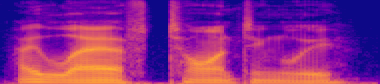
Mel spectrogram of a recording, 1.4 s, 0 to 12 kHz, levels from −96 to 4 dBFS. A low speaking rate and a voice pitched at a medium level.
No: slow, 125 wpm; very low, 85 Hz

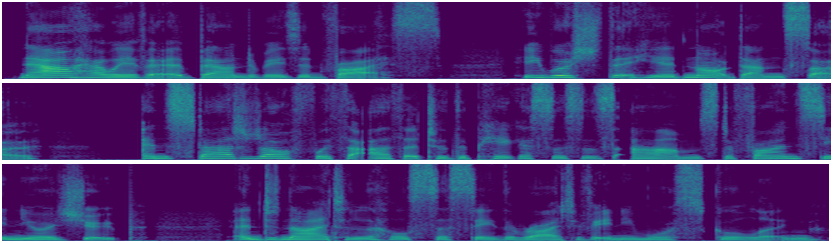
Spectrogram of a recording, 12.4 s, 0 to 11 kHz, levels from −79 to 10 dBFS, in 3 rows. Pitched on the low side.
No: high, 210 Hz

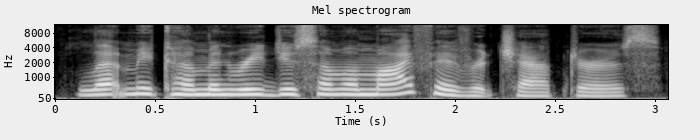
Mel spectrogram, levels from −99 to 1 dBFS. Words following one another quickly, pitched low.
No: fast, 215 wpm; high, 215 Hz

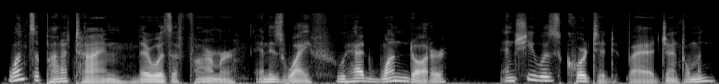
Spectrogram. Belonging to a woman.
No: male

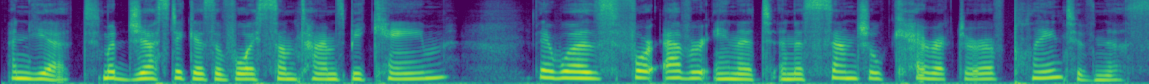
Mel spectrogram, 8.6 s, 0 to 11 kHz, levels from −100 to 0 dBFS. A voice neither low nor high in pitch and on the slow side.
No: high, 220 Hz; slow, 130 wpm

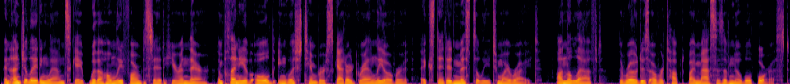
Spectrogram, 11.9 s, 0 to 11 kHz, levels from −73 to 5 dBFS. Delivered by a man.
No: female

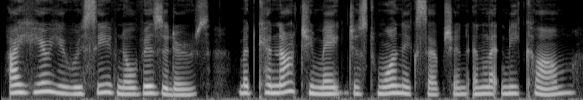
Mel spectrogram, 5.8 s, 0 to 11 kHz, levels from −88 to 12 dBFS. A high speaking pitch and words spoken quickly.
No: high, 230 Hz; average, 175 wpm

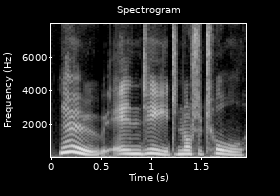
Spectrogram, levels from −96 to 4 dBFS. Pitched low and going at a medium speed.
No: high, 220 Hz; average, 155 wpm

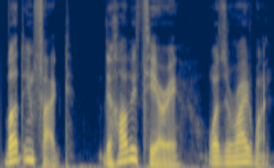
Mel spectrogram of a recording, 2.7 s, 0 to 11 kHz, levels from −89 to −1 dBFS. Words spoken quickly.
Yes: fast, 220 wpm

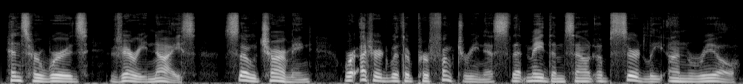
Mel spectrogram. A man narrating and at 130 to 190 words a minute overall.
Yes: male; average, 145 wpm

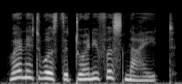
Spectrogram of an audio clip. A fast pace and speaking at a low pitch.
No: fast, 230 wpm; very high, 250 Hz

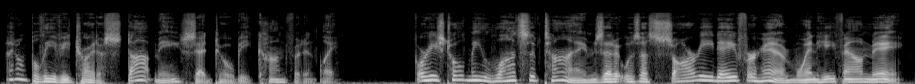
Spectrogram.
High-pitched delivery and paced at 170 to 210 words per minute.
No: low, 135 Hz; average, 195 wpm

